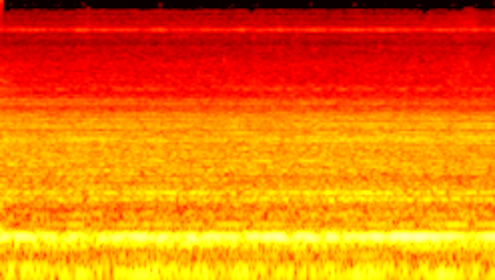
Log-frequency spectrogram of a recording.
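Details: A steady low humming drone with droning ambient music and no animal sounds.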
